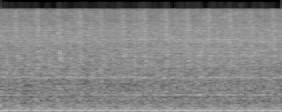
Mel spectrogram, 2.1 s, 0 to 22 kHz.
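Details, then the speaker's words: Jeep Wrangler 4.0L with head gasket failure, idling: deep rough idle with uneven low thump; unplugging changes nothing, cylinder 3 seems dead while cylinder 4 misses intermittently; misfire on two center cylinders. "Number 3 seems to be dead, and number 4 must come and go, I think, because I just had it unplugged and it did make a little bit of a difference, but now it's not."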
